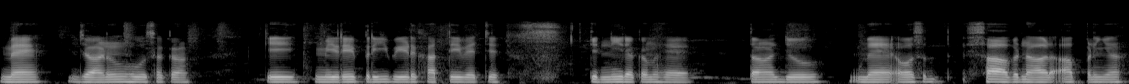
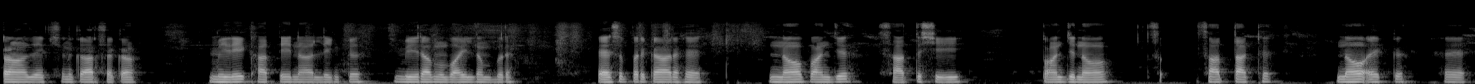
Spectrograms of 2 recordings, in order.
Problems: none marked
